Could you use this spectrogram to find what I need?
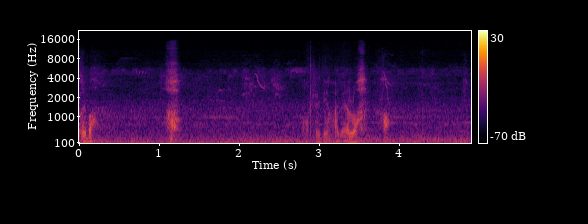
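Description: An older man answers briefly in a calm voice.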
